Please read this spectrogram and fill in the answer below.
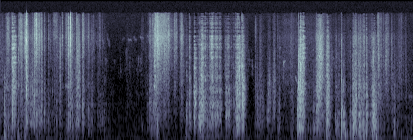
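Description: Aluminium track saw guide rail being slid and scraped across a plywood sheet as it is positioned for a cut, with hands and knees shuffling on the board. Irregular scraping strokes, with a short pause a bit under two seconds in.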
